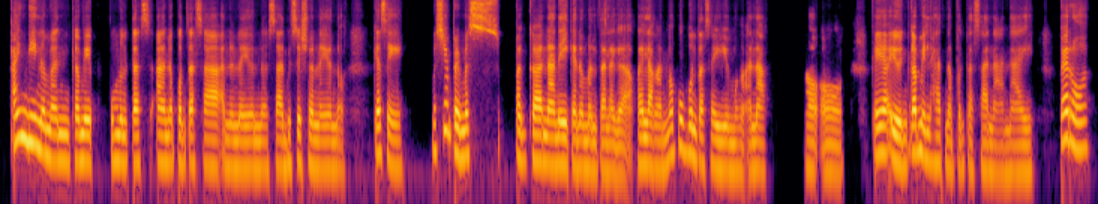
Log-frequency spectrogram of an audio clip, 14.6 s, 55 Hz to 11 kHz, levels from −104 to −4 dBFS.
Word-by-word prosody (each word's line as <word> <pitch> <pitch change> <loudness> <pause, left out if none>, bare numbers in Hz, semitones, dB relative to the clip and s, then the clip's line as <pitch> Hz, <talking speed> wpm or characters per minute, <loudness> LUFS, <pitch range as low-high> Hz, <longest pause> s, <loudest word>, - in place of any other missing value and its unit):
Ay, 290 +5 +4
hindi 275 -3 +5
naman 170 -5 +1
kami 170 -1 +3 0.2
pumunta 165 -1 0
sa - - -4
ah, 165 -1 +2
napunta 160 -1 -1
sa 150 -2 0
ano 150 -1 -5
na 140 0 -2
'yon 140 0 -3
na 140 - -6
sa 150 +2 -1
desisyon 155 -1 -1
na 140 - -3
yun, 140 0 -3
'no? 130 - -10 0.4
Kasi, 150 -9 0 0.4
mas 225 - 0
siyempre 345 - +3
mas 155 -11 +5 0.2
'pagka 170 -2 +2
nanay 155 -1 +4
ka 150 - +1
naman 140 -2 -2
talaga, 130 -2 -2
kailangan 150 -2 0
mapupunta 200 -5 -1
sa'yo 140 -3 -2
yung 135 - -5
mga 130 0 -8
anak. 135 -1 -2 0.5
Oo, 130 -2 -3 0.4
kaya 205 +1 +3
ayun, 155 -4 +4
kami 210 -2 +4
lahat 160 -1 -6
napunta 140 -2 -7
sa 135 +1 -5
nanay. 130 0 -6 0.3
Pero, 255 -5 +3
155 Hz, 170 wpm, -21 LUFS, 140-175 Hz, 0.5 s, hindi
